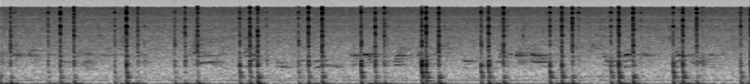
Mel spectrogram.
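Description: Fingertips and short nails tap rapidly on the dry, solid glass surface of a round glass vanity mirror set in a white plastic frame. The sound is an irregular stream of quick, sharp, bright clicks over a steady low hum. Each tap dies away almost instantly, with no ringing.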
